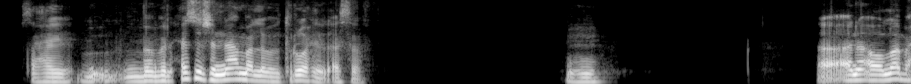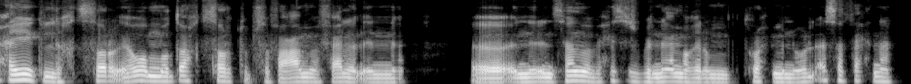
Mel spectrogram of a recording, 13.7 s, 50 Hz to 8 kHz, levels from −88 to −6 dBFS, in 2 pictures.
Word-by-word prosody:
صحيح 110 0 -2
م 120 - -11 0.3
م 120 +1 -1
ما 130 - +4
بنحسّش 160 +7 +2
النعمة 160 +2 +6
إلّا 135 - +3
لمّا 120 - +1
بتروح 135 +2 +1
للأسف. - - -5 1.5
اهم. 105 -1 -4 1.6
آآ، - - +3
أنا 150 +1 +5
والله 150 +4 +6
باحيّيك 155 -4 +2
للإختصار، 115 +2 -1
هو 135 +3 +3
الموضوع 125 +1 +1
اختصرته 125 -3 -5
بصفة 100 0 -4
عامة 110 +1 +1
فعلًا 110 0 -2
إن 100 0 -3 0.5
آآ، 100 0 +2
إن 110 +1 +2
الإنسان 110 +4 +1
ما 130 -3 +2
بيحسّش 120 +4 -10
بالنعمة 110 0 0
غير 105 0 -2
لمّا 100 -1 -2
بتروح 110 +5 -7
مِنّه، 105 -1 0
وللأسف 125 +4 -5
إحنا 120 -2 -5
115 Hz, 155 wpm, -20 LUFS, 110-135 Hz, 1.6 s, النعمة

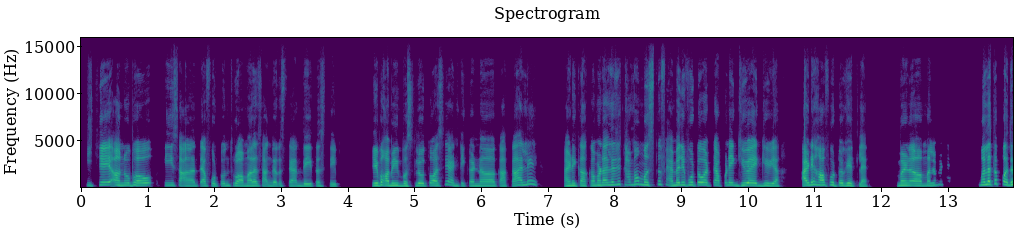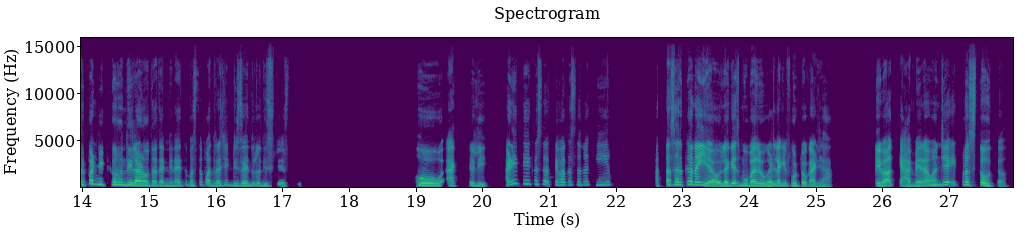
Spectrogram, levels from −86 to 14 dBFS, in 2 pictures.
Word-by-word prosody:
तिचे 260 +6 0
अनुभव 245 -1 +1 0.2
ती 240 0 -7
सां 200 -2 -2
त्या 200 - +1
फोटों 210 0 -6
थ्रू 225 - -3
आम्हाला 195 +1 +1
सांगत 185 0 -5
असते 190 +1 -9
आणि 185 0 -3
देत 190 0 -2
असते. 175 -1 -8 0.6
हे 230 - +5
बघ - - +2
आम्ही 230 -1 +4
बसलो 205 +3 0
होतो 220 +2 -1
असे 240 +7 0
आणि 255 -8 -2
तिकडनं 205 0 -2
काका 195 +4 -2
आले 330 +7 -3 0.5
आणि 220 +2 +3
काका 230 0 -1
म्हणाले, 255 +3 +1
"अरे 305 - -3
थांबा 290 +4 -3
मस्त 280 0 -2
फॅमिली 260 0 +1
फोटो 275 0 0
वाटतं, 265 -2 +1
आपण 255 +1 -4
एक 255 -3 0
घेऊया, 250 +4 +3
एक 225 -3 +2
घेऊया." 215 -1 0 0.4
आणि 255 +4 +5
हा 260 - +6
फोटो 260 -3 0
घेतलाय. 195 -8 0 0.5
पण 240 0 +3
मला 230 0 +1
म्हणे, 310 +5 -17 0.5
"मला 300 +3 +7
तर - - +1
पदर 305 -1 +4
पण 355 - +4
नीट 320 -1 -2
करून 305 -3 +2
दिला 250 -2 +5
नव्हता 220 -2 +1
त्यांनी, 180 -3 -4
नाहीतर 190 +4 -4
मस्त 240 +4 -7
पदराची 225 -1 -2
डिझाइन 220 0 -1
तुला 230 -1 -4
दिसली 170 -1 -8
असती." 345 - -17 1.7
हो. 225 -4 +5
ॲक्चुअली 210 -1 -3 0.3
आणि 420 - +2
ते 390 0 -5
कसं 345 -1 -7
तेव्हा 290 0 -3
कसं 305 -1 -11
ना, 310 - -11
की 295 -1 -11 0.7
आत्तासारखं 305 +5 0
नाहीये 275 -10 +6
हो, 185 0 +4
लगेच 195 +5 +3
मोबाईल 210 0 +4
उघडला 190 0 +2
की 210 - -3
फोटो 190 -7 -1
काढला. 145 -5 -2 0.7
तेव्हा 205 0 +6
कॅमेरा 185 +8 +1
म्हणजे 250 +3 0
एक 280 -1 -4
प्रस्थ 280 -3 -1
होतं. 205 - +1
230 Hz, 180 wpm, -24 LUFS, 200-270 Hz, 1.7 s, मला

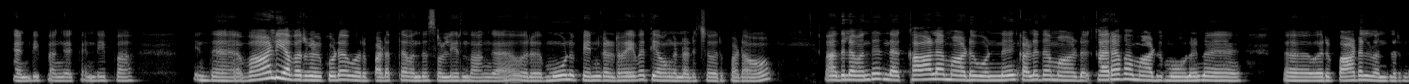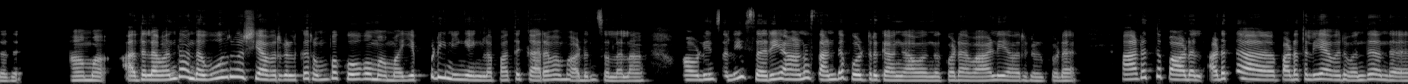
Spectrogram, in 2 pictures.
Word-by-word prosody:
கண்டிப்பாங்க, 170 0 -4 0.2
கண்டிப்பா. 180 0 -6 0.7
இந்த 190 -1 -2 0.4
வாலி 275 +8 +5
அவர்கள் 200 -3 +3
கூட 195 +2 +2
ஒரு 180 -1 -1
படத்த 180 +1 -3
வந்து 175 +1 0
சொல்லியிருந்தாங்க. 175 -1 -2 0.3
ஒரு 175 -1 -1 0.2
3 215 +3 +3
பெண்கள், 190 -2 0
ரேவதி 200 +3 -1
அவங்க 180 -1 -1
நடிச்ச 165 +1 -6
ஒரு 180 - -8
படம். 165 +3 -2 0.7
அதில 215 +1 +2
வந்து 220 +5 +1
இந்த 215 -3 +2 0.2
காள 230 +2 +4 0.2
மாடு 205 -1 +2
ஒண்ணு, 195 +2 +2
கழுத 210 +2 +1
மாடு, 190 -2 -1 0.2
கறவை 235 +4 +3
மாடு 190 -2 0
3 - - +2
மூணுன்னு 185 +1 +1 1.0
ஒரு 175 0 0
பாடல் 195 +3 +2
வந்திருந்தது. 170 0 -3 0.6
ஆமா. 195 -1 0 0.3
அதில 215 +2 +4
வந்து 260 +10 +3
அந்த 260 -6 +5 0.2
ஊர்வசி 330 -2 +2
அவர்களுக்கு 215 +2 0
ரொம்ப 225 +5 -2
கோவமாம்மா.எப்டி 210 - +1
நீங்க 225 -2 +1
எங்கள 190 -1 0
பார்த்து 200 +4 -3
கறவை 205 +4 0
மாடுன்னு 200 -1 -3
சொல்லலாம். 175 0 -3 0.4
அப்டின்னு 220 +3 0
சொல்லி 215 +10 -1 0.2
சரியான 235 +5 +3
சண்டை 230 +7 +2
போட்டிருக்காங்க. 210 -4 +2
அவங்க 180 -1 -1
கூட 190 0 -1 0.2
வாலி 190 +3 +1
அவர்கள் 180 -1 -5
கூட. 175 0 -4 0.7
அடுத்த 315 +8 0
பாடல், 215 -3 +3
அடுத்த 265 +6 -1 0.5
படத்திலேயே 225 +2 0
அவர் 210 +1 -1
வந்து 205 +4 0
அந்த 205 -2 -2
200 Hz, 135 wpm, -22 LUFS, 180-220 Hz, 1.0 s, வாலி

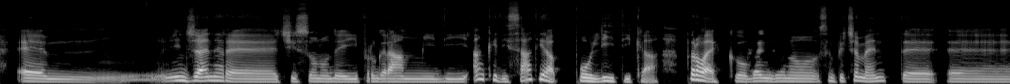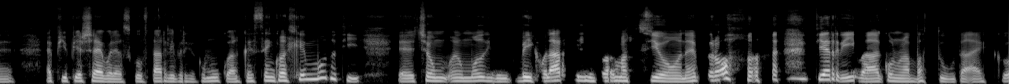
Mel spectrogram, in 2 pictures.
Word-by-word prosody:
ehm, 115 - -3
in 180 +2 +3
genere 140 -8 +1
ci 135 +2 -6
sono 135 +1 -3
dei 130 -1 0
programmi 130 -2 -1
di 125 -1 -3
anche 230 -3 -1
di 130 - -4
satira 225 - +1 0.2
politica, 150 -4 +1 0.3
però 215 -4 +6
ecco, 130 +3 0
vengono 140 -1 -1
semplicemente 145 -5 -3
ehm, 125 -1 -6 0.3
è 145 - -4
più 155 +1 -2
piacevole 150 -4 +2
ascoltarli 140 +3 -2
perché 135 -1 -7
comunque 150 +1 -2
anche 140 +3 -3
se 175 +4 -2
in 170 - +3
qualche 180 +5 +3
modo 260 +4 +2
ti 140 - -4 0.3
ehm 140 - -1
c'è 140 - -2
un 160 -3 +2
è 155 - +1
un 155 -1 +1
modo 165 +2 +3
di 140 -4 -1
veicolarti 170 +4 +4
l'informazione, 160 -2 +2
però 195 +2 +3 0.9
ti 225 - +5
arriva 150 - +3
con 155 +3 -1
una 140 -1 +1
battuta 135 -3 -4
ecco, 140 +3 -7
140 Hz, 135 wpm, -22 LUFS, 130-165 Hz, 0.9 s, però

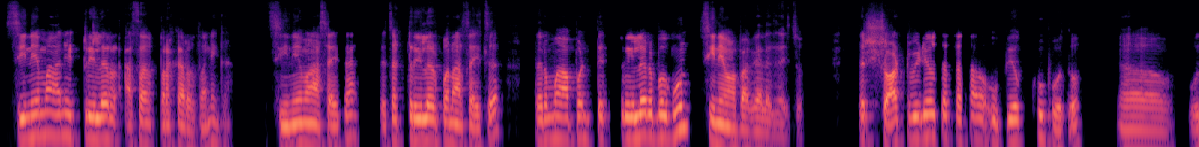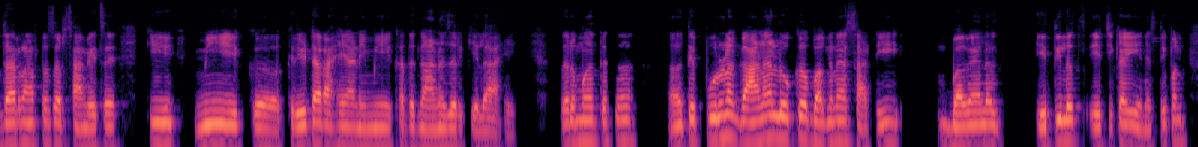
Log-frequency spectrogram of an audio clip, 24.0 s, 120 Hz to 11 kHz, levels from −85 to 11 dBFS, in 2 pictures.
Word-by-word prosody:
Cinema 165 +4 +2
आणि 165 0 0
trailer 150 -1 +5
असा 130 -2 -1
प्रकार 120 -1 -1
होता, 105 +1 -5
नाही 135 +3 -7
का? 120 - -19 0.5
सिनेमा 125 +2 +3
असायचा 115 +6 -1
त्याचा 145 -4 -7
ट्रेलर 145 -1 +6
पण 135 - +2
असायचं. 110 +3 -1 0.4
तर 140 - +1
मग 155 +2 +1
आपण 150 +1 +2
ते 155 - 0
ट्रेलर 155 +2 +5
बघून 165 +7 +4 0.2
सिनेमा 120 -5 +4
बघायला 100 -2 -1
जायचो. 85 -1 -13 0.6
तर - - +1
शॉर्ट - - +4
व्हिडिओचा 165 +2 +2
तसा 140 +2 -1
उपयोग 140 0 0
खूप 160 -1 -3
होतो. 100 - -2 0.4
अ, 105 - -7 0.7
उदाहरणार्थ 130 +3 0
जर 130 - +2
सांगायचंय 110 -2 -2 0.3
की 130 0 0 0.3
मी 120 +1 +3 0.2
१ 115 0 -5 0.3
क्रिएटर 120 +2 +3
आहे 115 -1 -1
आणि 110 -1 -3
मी 110 0 -3
एखादं 110 +1 -5
गाणं 105 0 -1
जर 110 0 0
केलं 100 0 -3
आहे. 90 -2 -6 0.5
तर 125 +2 0
मग 140 0 0
कसं 140 +2 -4 0.4
अ, 115 - 0
ते 140 - +3
पूर्ण 150 +3 +4
गाणं 135 +3 +4
लोकं 155 -1 +3
बघण्यासाठी 130 -2 -2 0.5
बघायला 120 +2 +3 0.5
येतीलच 140 +5 +2
याची 110 0 -3
काही 120 -1 +1
हे 110 - -3
नसती. 105 +4 -8
पण 140 +1 -6
130 Hz, 155 wpm, -21 LUFS, 110-145 Hz, 0.7 s, ट्रेलर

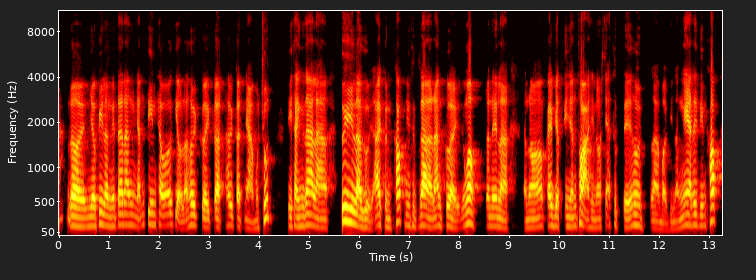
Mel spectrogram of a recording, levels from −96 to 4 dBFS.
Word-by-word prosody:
Rồi, 135 -3 +4
nhiều 140 +1 +1
khi 175 - -2
là 150 -2 +1
người 140 0 -5
ta 160 +3 +1
đang 155 -1 -3
nhắn 150 - -5
tin 160 -1 -6
theo - - +2
cái, 160 - -2
kiểu, - - -1
là - - -4
hơi 155 0 +1
cười 125 -1 -1
cợt, 125 -2 +4
hơi 150 0 -4
cợt - - +2
nhả - - -3
một - - -16
chút, 235 +3 0 0.4
thì 140 - -6
thành 140 0 -1
ra 160 -1 +4
là 120 -4 -1 0.3
tuy 205 -1 +6
là 165 -6 +7
gửi 125 -4 -4
icon 135 -5 -2
khóc 200 +1 +4
nhưng 150 -1 -10
thực 145 -5 -15
ra 150 +1 +6
là 125 - +4
đang 140 +2 0
cười, 110 -6 0
đúng 145 +5 -6
không? 180 -1 +7 0.2
Cho 140 - -3
nên 140 0 -1
là - - -1 0.3
là - - -11
nó 120 +3 -1
cái 145 0 +2
việc - - -1
tin 140 -1 -9
nhắn 135 +2 -5
thoại - - +6
thì 125 - -12
nó 120 +1 -8
sẽ - - -7
thực - - -13
tế 120 - -2
hơn 155 -1 -3 0.2
là 110 -2 -6
bởi - - -8
vì 100 - -21
là 105 - -10
nghe 155 0 +2
thấy 160 +1 -4
tiếng 145 0 -9
khóc, 215 +1 +7
145 Hz, 280 wpm, -24 LUFS, 130-155 Hz, 0.4 s, là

